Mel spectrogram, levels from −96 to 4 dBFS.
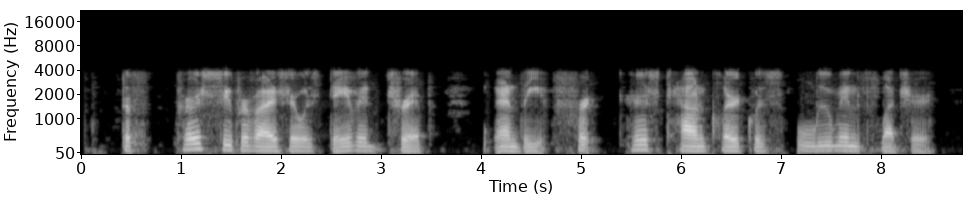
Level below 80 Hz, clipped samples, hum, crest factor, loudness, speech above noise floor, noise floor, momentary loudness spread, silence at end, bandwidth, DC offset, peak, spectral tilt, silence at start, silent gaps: -54 dBFS; under 0.1%; none; 20 dB; -22 LUFS; 36 dB; -57 dBFS; 12 LU; 0.3 s; 4.3 kHz; under 0.1%; -2 dBFS; -5 dB/octave; 0.4 s; none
